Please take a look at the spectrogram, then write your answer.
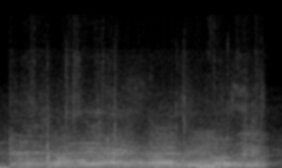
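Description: Protest crowd chanting in downtown Cleveland while marching from the Free Stamp along Lakeside Avenue toward the Justice Center; a steady, dense wash of many voices, moderately distant, continuous for about two seconds with no single speaker standing out.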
